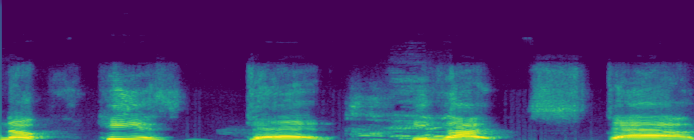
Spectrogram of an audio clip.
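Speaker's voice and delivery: slow, deliberate insisting; stubborn slow emphasis; slow insistence. Real, not acted. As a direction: spell it out slowly like it's obvious. Insisting after being interrupted.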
